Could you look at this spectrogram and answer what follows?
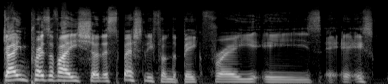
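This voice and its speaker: An English man co-hosting a gaming podcast, bantering in an animated, joking way with lots of quick restarts. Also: fairly high pitch, no echo, clean studio sound. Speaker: podcast co-host. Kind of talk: casual banter.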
